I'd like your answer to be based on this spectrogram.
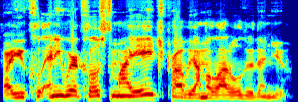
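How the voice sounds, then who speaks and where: A man in his forties with a youthful-sounding, medium-pitched voice hosts a live unboxing, talking at a racing pace. He chats casually, greets viewers by name, and breaks into bursts of excitement, all in clean studio sound with no room echo.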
